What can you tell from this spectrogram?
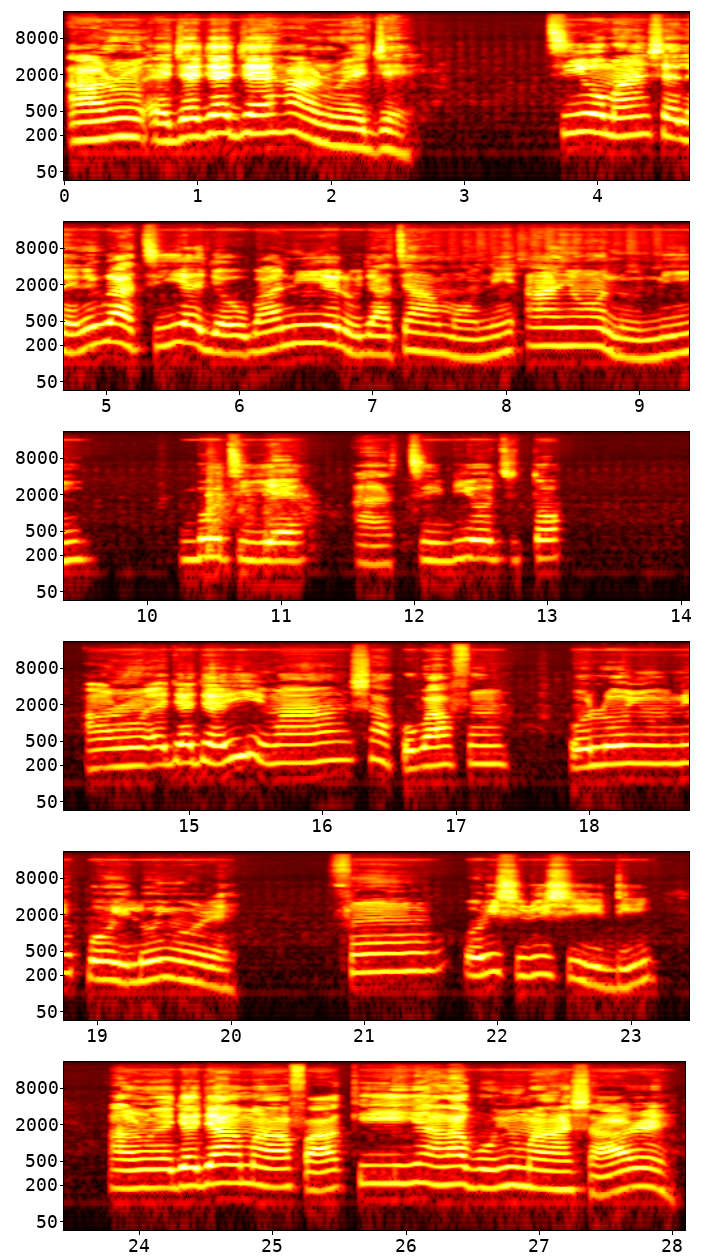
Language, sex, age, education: Yoruba, male, 15-29, tertiary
